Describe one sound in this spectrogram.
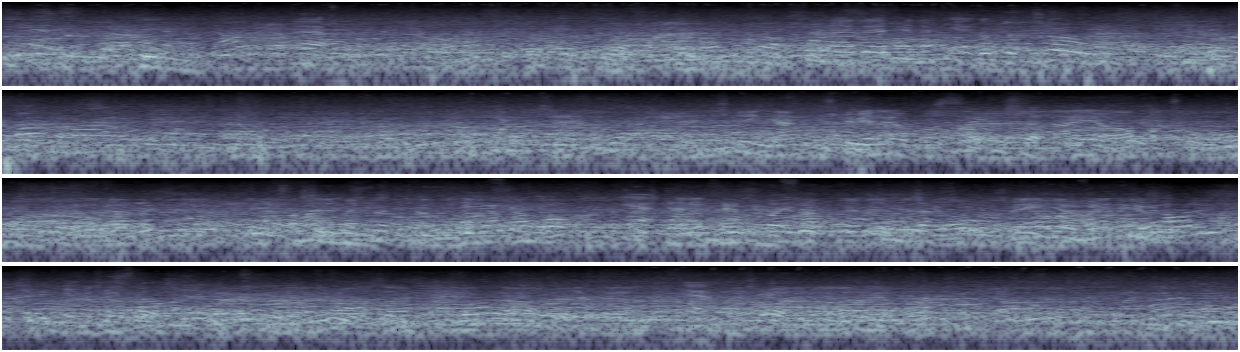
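Many people chatter all around in a large echoing hall.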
